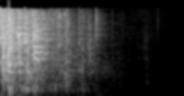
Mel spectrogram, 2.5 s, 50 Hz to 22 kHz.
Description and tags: crash klir
One of a pack of sounds, recorded in an abandoned industrial complex.
Recorded with a Zoom H2.
city, clean, field-recording, high-quality, industrial, metal, metallic, percussion, percussive, urban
